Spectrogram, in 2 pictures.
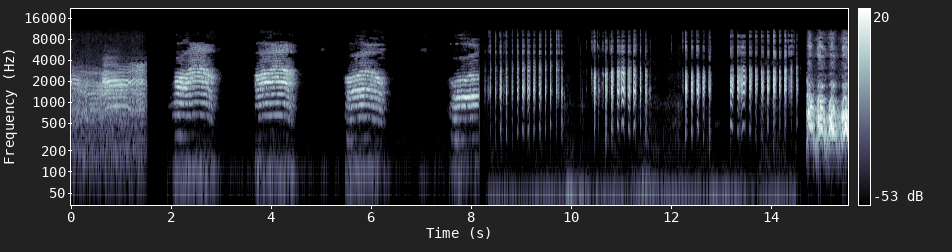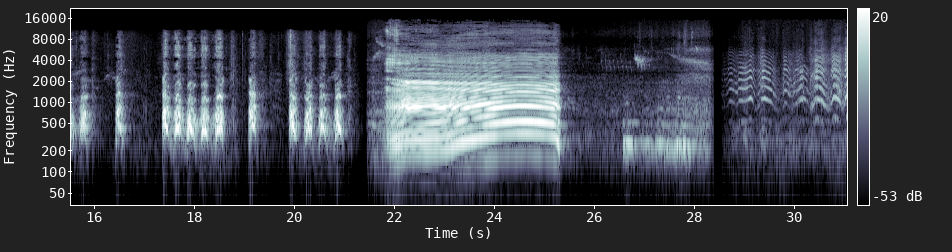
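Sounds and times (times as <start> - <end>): dog barking: 14.7 - 16.8, 17.4 - 21.2
cow mooing: 21.8 - 25.4.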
